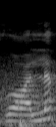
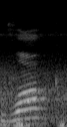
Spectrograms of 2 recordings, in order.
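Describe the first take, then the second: First: The l sound is pronounced. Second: The l sound is silent. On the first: The speaker calls it wrong. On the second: The speaker calls it right.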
